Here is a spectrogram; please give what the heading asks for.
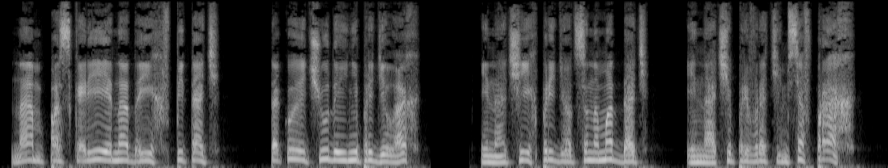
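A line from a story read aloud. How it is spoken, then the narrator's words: Breathed out. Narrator (Russian): выдохнул Гоб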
